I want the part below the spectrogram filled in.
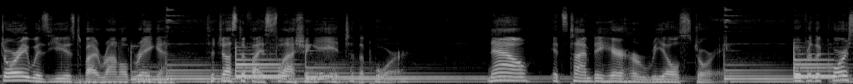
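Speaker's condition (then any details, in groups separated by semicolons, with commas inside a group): No condition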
